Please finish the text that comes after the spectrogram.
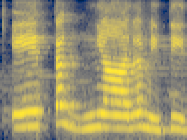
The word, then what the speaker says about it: एतज्ज्ञानमिति: Etaggnanamiti, that is how this word is pronounced.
